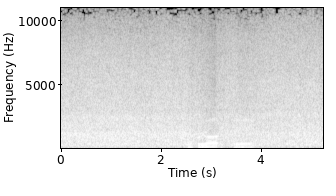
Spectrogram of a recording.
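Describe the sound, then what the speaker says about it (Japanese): Shirahige waterfall in Biei, Hokkaido, a steady loud roar of rushing white water filling the scene, with someone briefly speaking over it midway. "白髭の滝前景ですね。"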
